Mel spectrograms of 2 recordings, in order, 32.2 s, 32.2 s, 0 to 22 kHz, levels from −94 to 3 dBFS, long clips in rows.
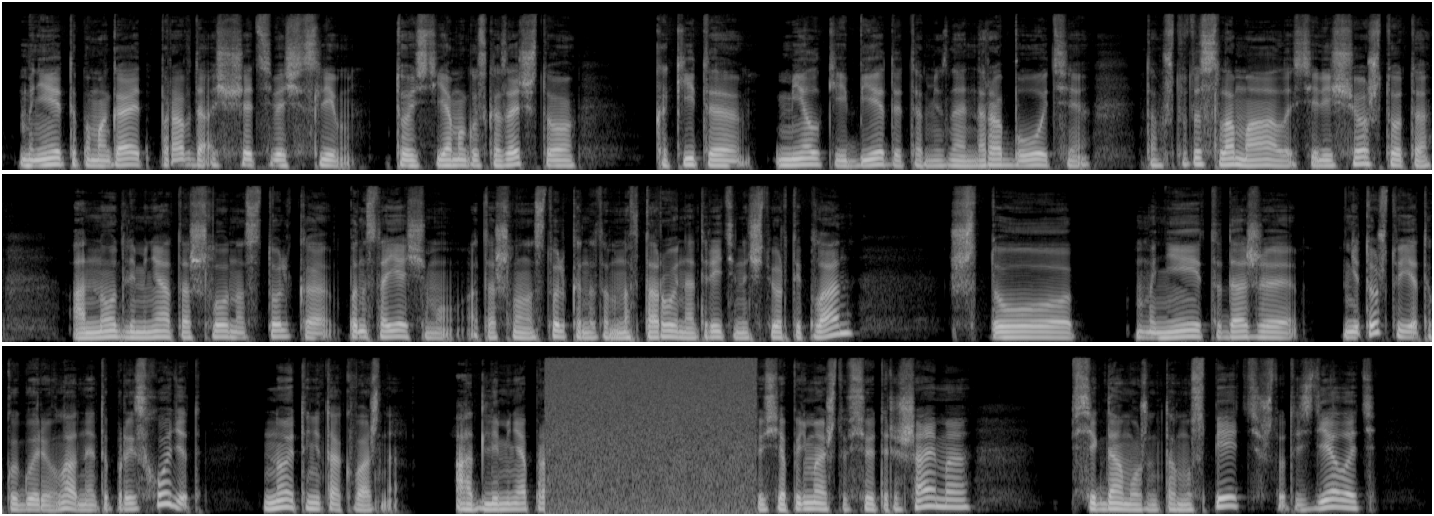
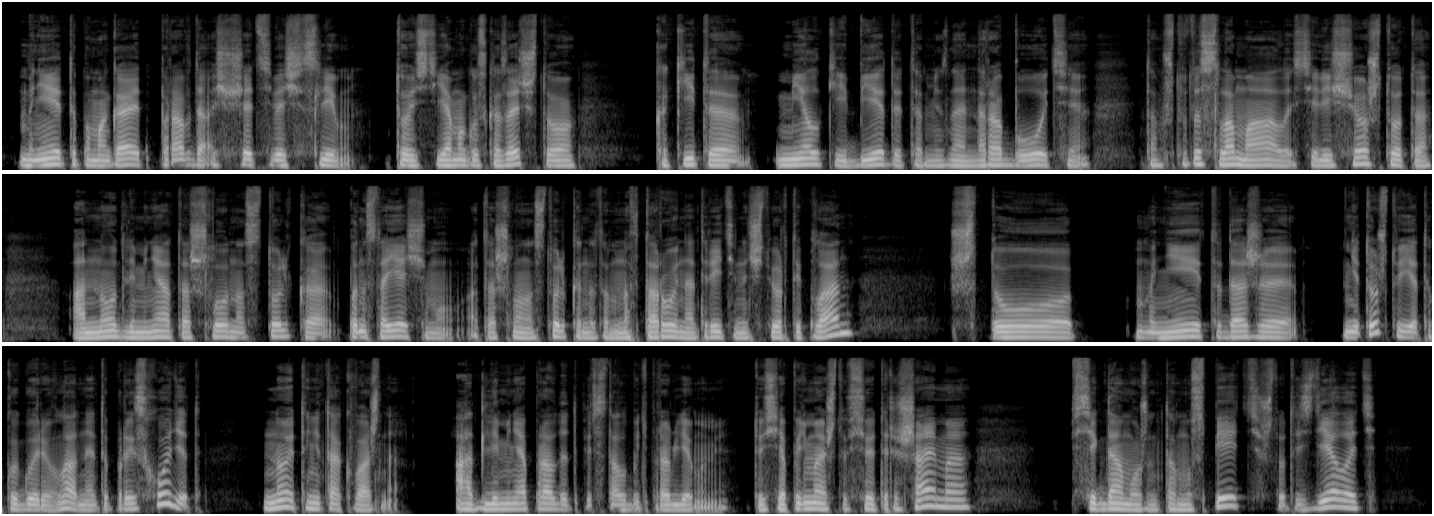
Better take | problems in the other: second | audio cutting out; filled with static; at 26 s for 1.5 s

